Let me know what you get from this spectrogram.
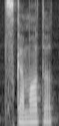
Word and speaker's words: Tsukamoto: My first name is Hiroya, H-I-R-O-Y-A. Mm-hmm. Last name is Tsukamoto, T-S-U-K-A-M-O-T-O.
